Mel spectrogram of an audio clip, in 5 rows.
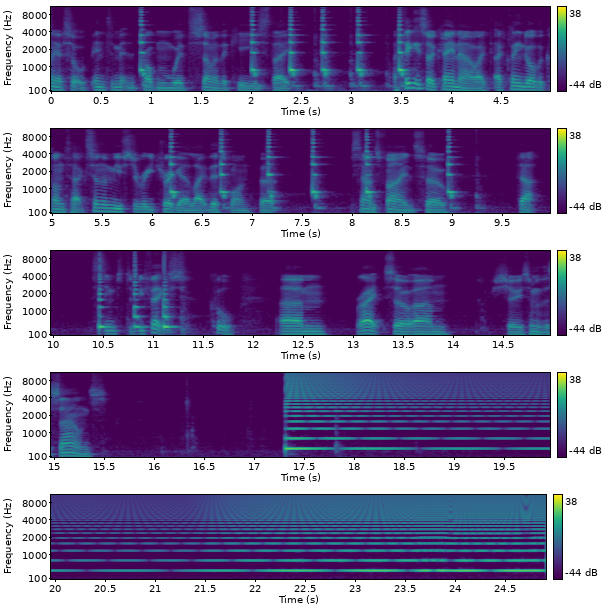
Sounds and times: Speech: 0:00.0 - 0:02.4, 0:03.4 - 0:07.3, 0:08.0 - 0:09.0, 0:09.7 - 0:15.6.

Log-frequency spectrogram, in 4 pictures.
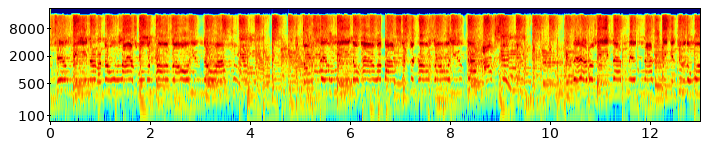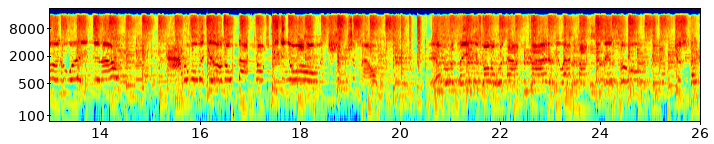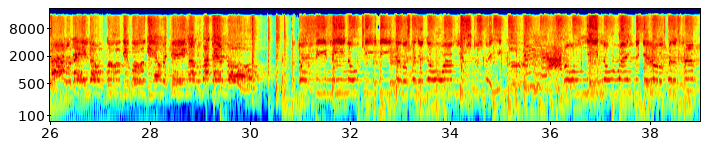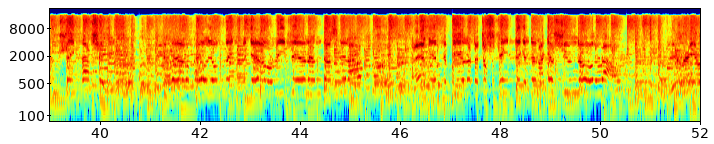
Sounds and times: Rock and roll: 0:00.0 - 0:52.0.

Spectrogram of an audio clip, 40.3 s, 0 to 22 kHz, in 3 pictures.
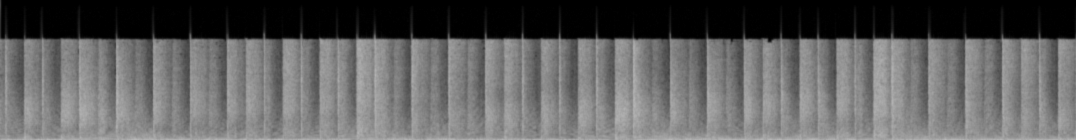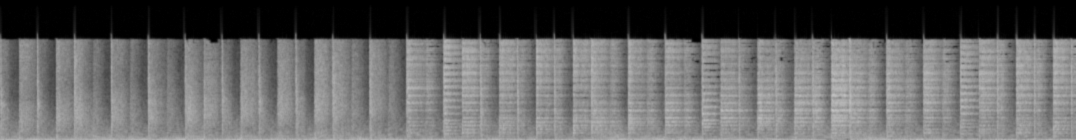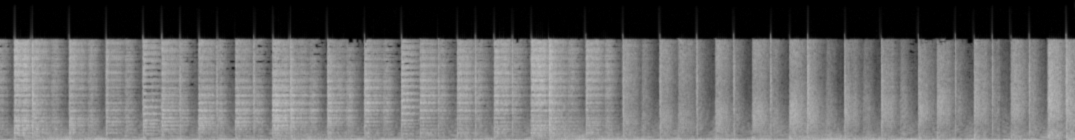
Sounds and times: Techno: 0:00.0 - 0:40.3.

